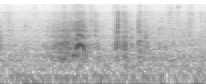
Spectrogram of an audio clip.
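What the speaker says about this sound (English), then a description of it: "And I'll zip this up." A zipper is pulled shut on a hiking backpack. Two quick, close zipping strokes sound softly against a quiet background.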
